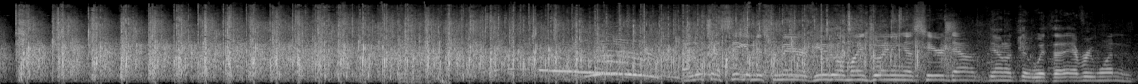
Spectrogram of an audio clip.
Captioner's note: applause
